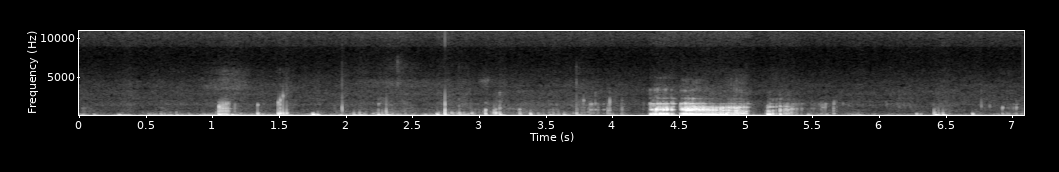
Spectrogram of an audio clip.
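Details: Low gurgling, croaking stomach rumbles with a louder growl midway, from an upset stomach after eating; normal gut sounds.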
